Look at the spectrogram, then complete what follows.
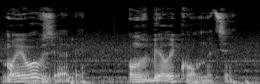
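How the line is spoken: Monotone, official tone. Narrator (Russian): монотонный, официальным тоном произносит

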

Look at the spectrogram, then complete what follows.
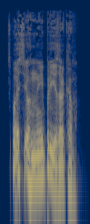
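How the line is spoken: Nervous laugh. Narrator (Russian): нервно рассмеялся Кент

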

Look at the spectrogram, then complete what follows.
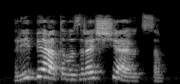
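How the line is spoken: Glad exclamation. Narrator (Russian): обрадованно воскликнул Сальваторе

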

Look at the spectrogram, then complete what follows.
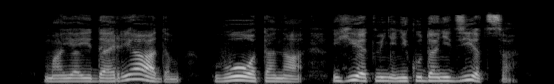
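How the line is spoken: Menacing growl. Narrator (Russian): Гепард постарался рычать как можно страшней

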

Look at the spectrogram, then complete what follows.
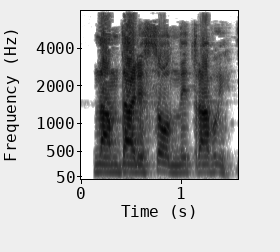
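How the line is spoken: Alarmed shout of realization. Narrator (Russian): закричал Мафи, поняв причину своего беспамятства

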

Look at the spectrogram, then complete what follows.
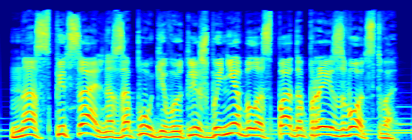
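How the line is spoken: Shouting. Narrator (Russian): закричал он на жену и сына

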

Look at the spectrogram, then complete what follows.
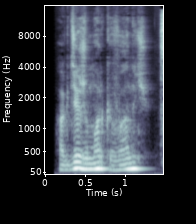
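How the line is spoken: Quiet question. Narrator (Russian): тихо спросил Дюковский

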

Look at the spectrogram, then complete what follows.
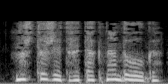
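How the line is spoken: Very sad. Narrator (Russian): сказала я ужасно грустно

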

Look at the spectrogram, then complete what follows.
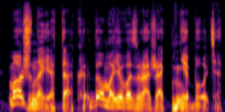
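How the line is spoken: Man grunting. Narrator (Russian): хмыкнул мужик

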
